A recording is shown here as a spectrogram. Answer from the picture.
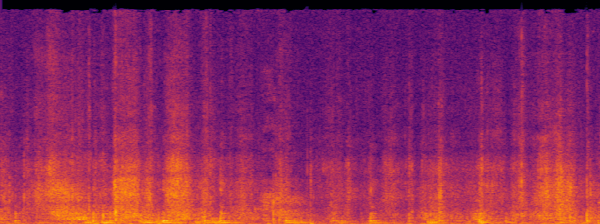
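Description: Nylon fabric and webbing rustling and scraping as a backpack's rolled-up waist belt is pushed and tucked into the sleeve behind its back panel, with a low hum underneath.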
